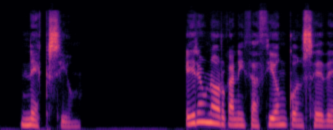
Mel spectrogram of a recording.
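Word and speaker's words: NXIVM: N X IBM se pronuncia Nexium.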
